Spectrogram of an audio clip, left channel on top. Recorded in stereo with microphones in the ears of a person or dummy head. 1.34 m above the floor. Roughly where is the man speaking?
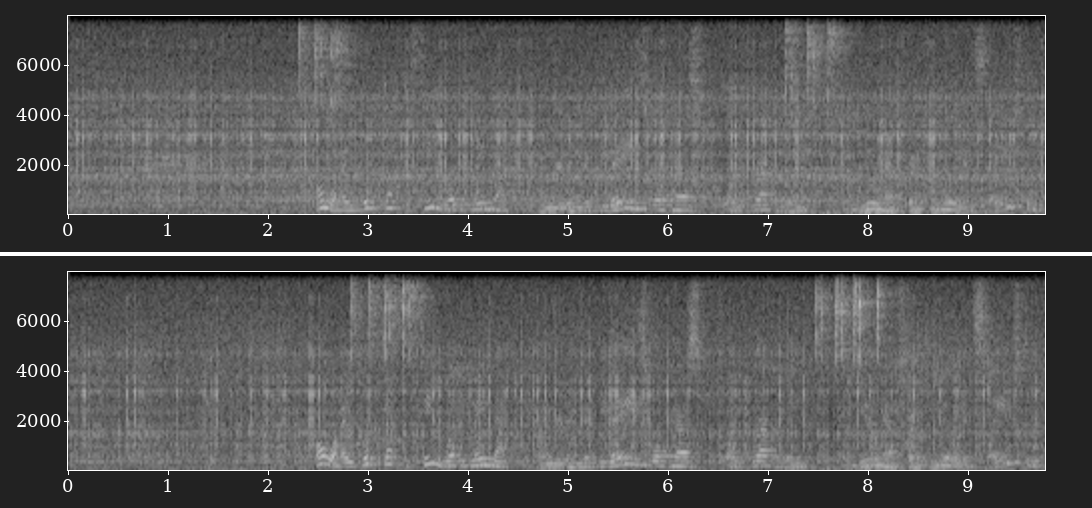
Right.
